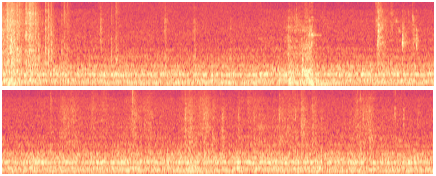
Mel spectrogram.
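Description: Covered skillet of mixed vegetables steaming with a little water and soy sauce, with scattered faint crackles and a few soft clicks over a steady low hum.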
